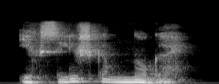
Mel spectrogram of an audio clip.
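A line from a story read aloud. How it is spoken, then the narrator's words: Whisper. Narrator (Russian): прошептала Лиана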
